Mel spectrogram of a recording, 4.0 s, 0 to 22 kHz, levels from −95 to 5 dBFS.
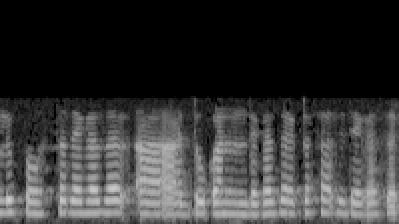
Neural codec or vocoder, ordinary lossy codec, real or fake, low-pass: vocoder, 22.05 kHz, 80 mel bands, Vocos; AAC, 24 kbps; fake; 3.6 kHz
